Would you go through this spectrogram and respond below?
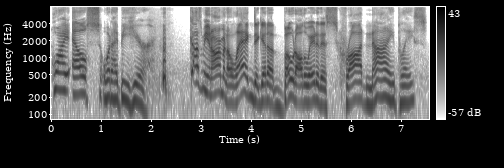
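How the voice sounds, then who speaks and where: A man playing a boastful, goofy young gang boss with a loud, theatrical swagger in a video game. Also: sits high, expressive, takes it slowly, over music, heavily acted. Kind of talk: animated video game voice acting.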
